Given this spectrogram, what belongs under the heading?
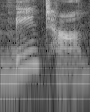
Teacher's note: you can again hear her shorten a typical diphthong word time to sound more like tam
